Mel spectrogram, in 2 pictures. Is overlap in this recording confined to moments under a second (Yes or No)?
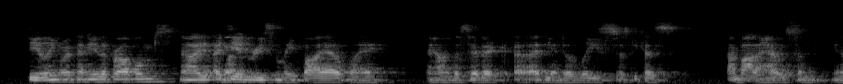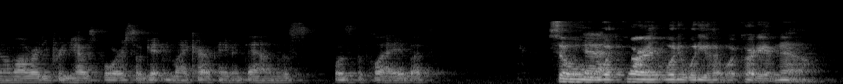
Yes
